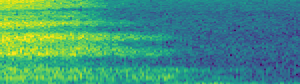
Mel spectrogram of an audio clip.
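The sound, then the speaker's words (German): A deep inhale during a guided breathing exercise, a faint, soft rush of airflow that is strongest at the start and gradually thins out. “Und nochmal einatmen.”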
